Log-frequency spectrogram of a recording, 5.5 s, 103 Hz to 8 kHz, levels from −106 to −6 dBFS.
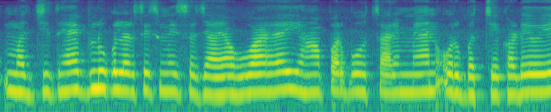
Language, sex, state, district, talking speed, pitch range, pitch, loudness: Hindi, female, Uttar Pradesh, Shamli, 205 wpm, 215-235 Hz, 225 Hz, -17 LUFS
